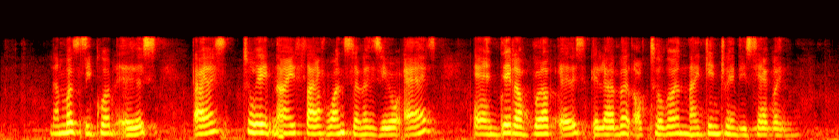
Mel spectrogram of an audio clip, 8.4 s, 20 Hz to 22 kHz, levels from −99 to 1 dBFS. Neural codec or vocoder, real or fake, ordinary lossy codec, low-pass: codec, 24 kHz, 1.5 kbps, HILCodec; fake; none; 7.2 kHz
